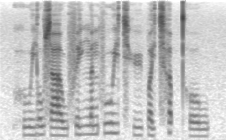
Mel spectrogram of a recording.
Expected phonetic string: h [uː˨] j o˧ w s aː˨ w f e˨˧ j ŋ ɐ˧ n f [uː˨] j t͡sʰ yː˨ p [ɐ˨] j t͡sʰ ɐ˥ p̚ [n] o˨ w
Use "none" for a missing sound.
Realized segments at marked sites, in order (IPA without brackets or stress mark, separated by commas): uː˨, uː˧, ɐ˨, t̪ʰ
